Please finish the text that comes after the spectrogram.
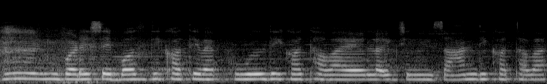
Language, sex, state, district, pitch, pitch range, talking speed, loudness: Chhattisgarhi, female, Chhattisgarh, Bilaspur, 240 Hz, 225-245 Hz, 155 wpm, -23 LUFS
